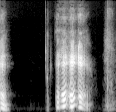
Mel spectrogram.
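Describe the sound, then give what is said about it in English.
A person imitates a sheep's bleat up close: a brief clipped cry, then a loud, wavering baa lasting about half a second, with a faint breathy sound trailing after. “Bunch of sheep going up the mountain together on the … train.”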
